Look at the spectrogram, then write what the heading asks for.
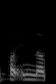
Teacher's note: اس کے بعد ناظرین فإن میں سب سے اول حرف فا ہے۔ فا اوپر کے دانتوں کے کنارے اور نچلے ہونٹ کے تری والے حصے سے ادا کیا جائے گا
